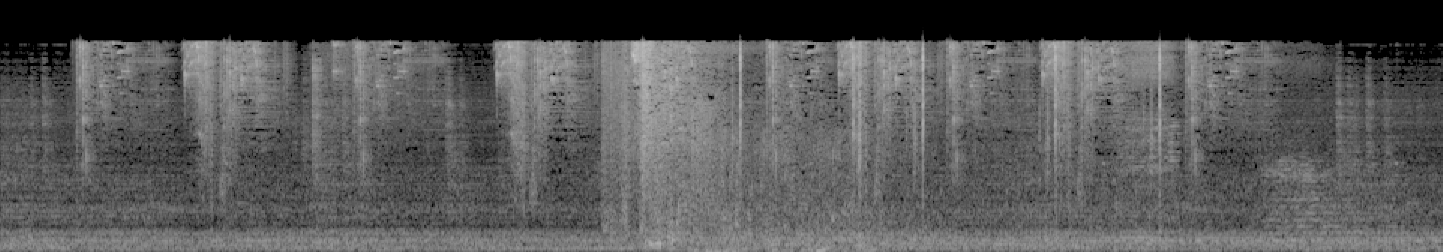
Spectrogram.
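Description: Short electronic interface clicks and chimes sound now and then.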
